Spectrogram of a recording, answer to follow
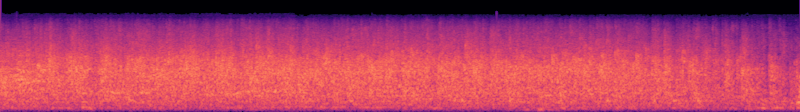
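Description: Studio audience applauding steadily, easing off a little near the end.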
